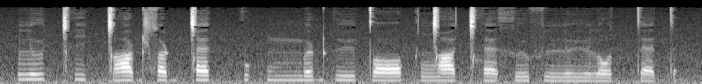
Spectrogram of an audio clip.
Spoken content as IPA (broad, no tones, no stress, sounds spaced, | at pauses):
l ʉ ǀʰ i ɡ͡ǀ ɑ ɖ s ɔ ɖ ǀ ɛ kː u k mː ø ɖ k yː t̪ ɔː k ŋ͡ǀ ɑ ɐ̯ ǀʰ ɛ x ʉ f lː yː l o tː ɛ t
